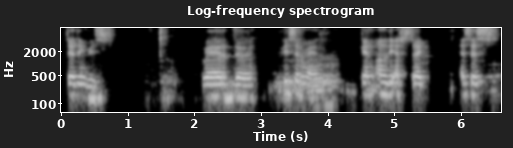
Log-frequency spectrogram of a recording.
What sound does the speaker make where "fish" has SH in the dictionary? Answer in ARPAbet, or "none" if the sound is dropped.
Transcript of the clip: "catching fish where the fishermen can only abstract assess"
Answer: S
